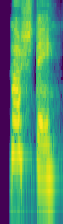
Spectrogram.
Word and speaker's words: Kyrsty: Kyrsty.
